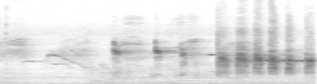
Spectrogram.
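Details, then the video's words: Male and female common iora singing, described as loud, shrill and very active; soft thin whistles open, then sharp high chips and a run of rapid bright notes at the close. "Sirtu Jantan Dan Betina Gacor"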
